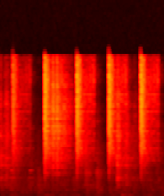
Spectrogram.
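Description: Electronic hi-hat loop playing from Ableton, fairly faint: long hissy off-beat hats about twice a second, with a short low bass pulse between them.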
